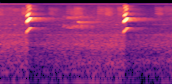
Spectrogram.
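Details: Fledgling noisy miner calling to its parents: two short, sharp, high chirps about one second apart, each with bright stacked overtones, over a faint steady background hiss.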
